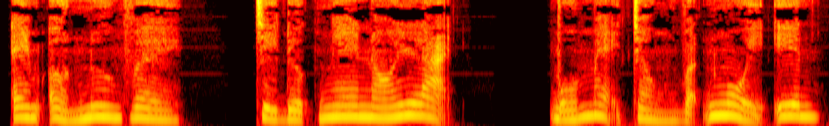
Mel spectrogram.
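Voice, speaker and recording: A woman reading a story aloud in a slow, measured narration. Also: mid-range voice, dark tone, breathy edge, no room sound, clean studio sound.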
